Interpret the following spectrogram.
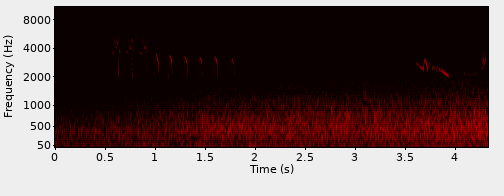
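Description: Birds chirping faintly over a soft outdoor ambience that slowly swells: a quick run of about eight short chirps about a second in, then a single falling call near the end.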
